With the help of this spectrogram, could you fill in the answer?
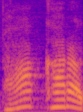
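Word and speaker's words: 馬鹿: 그래서 이걸 바가라 그 요게 시가거든요. 시가 그래서 이게 가고요. 요게 발음이 바입니다. 그래서 바가 이럽니다.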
